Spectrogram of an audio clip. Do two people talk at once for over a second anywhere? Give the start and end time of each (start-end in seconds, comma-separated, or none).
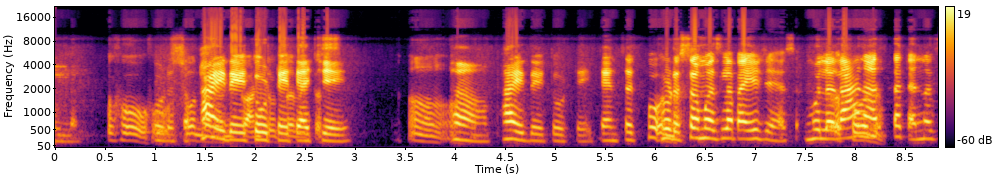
1.0-2.8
